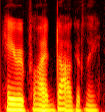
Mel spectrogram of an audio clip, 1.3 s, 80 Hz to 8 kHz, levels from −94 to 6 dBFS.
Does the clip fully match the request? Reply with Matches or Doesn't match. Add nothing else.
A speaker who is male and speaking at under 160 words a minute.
Doesn't match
